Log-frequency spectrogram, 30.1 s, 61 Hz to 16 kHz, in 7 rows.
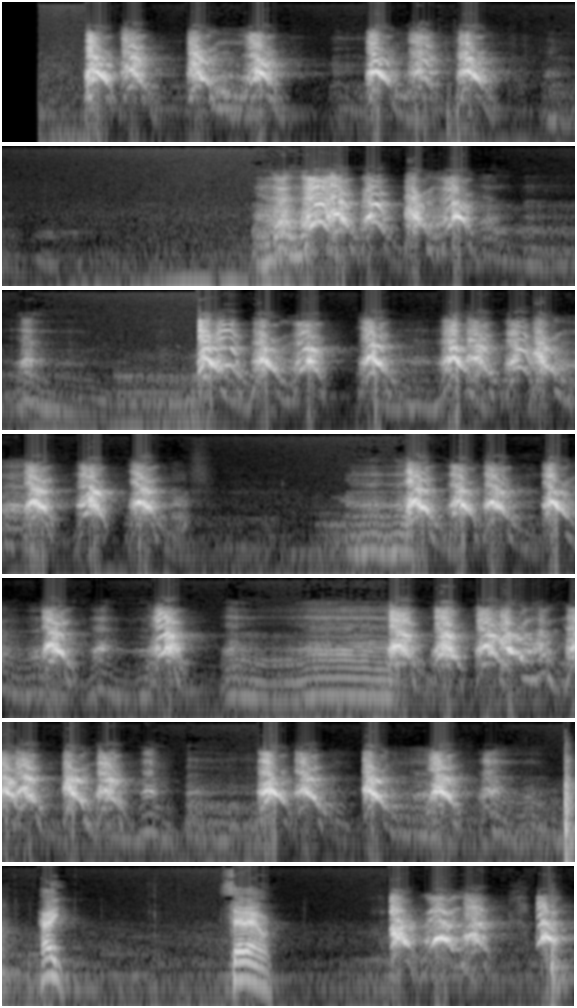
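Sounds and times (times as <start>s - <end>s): dog barking: 0.6s - 3.8s, 6.2s - 8.0s, 10.0s - 14.3s, 15.9s - 18.7s, 20.1s - 22.7s, 23.4s - 25.3s, 28.7s - 30.0s.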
